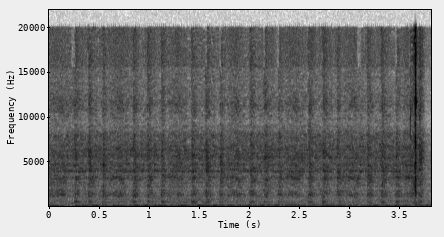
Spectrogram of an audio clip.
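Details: 2012 Chevy Cruze, crank no start: starter turns the engine over with an uneven, lumpy cadence but it never fires; no spark, consistent with a shorted ignition coil blowing its fuse.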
